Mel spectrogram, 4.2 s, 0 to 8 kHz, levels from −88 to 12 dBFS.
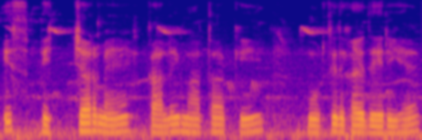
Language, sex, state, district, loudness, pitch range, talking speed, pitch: Hindi, male, Chandigarh, Chandigarh, -17 LUFS, 105-120 Hz, 155 wpm, 110 Hz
